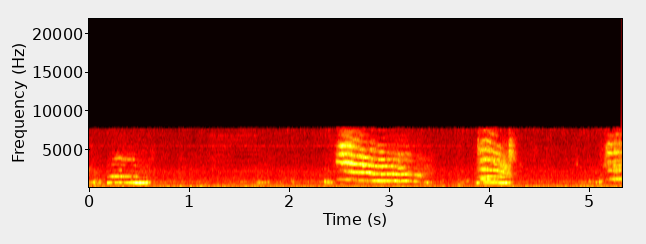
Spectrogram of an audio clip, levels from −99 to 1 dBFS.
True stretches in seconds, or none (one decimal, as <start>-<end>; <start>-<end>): 0.0-1.2; 1.7-2.4; 3.2-5.3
